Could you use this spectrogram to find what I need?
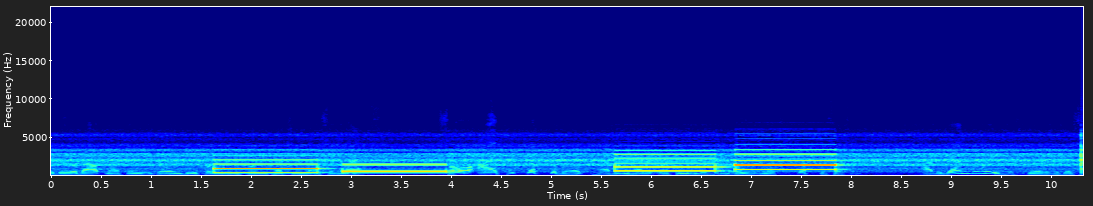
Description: Aircraft SELCAL, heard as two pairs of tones, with a squelch burst at the end and room echo. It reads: BL-DF GP-JR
